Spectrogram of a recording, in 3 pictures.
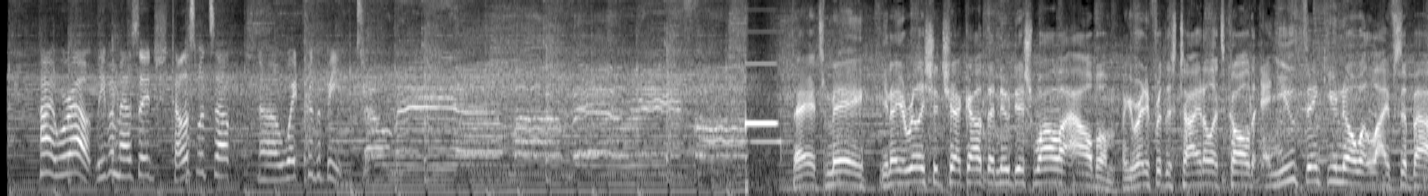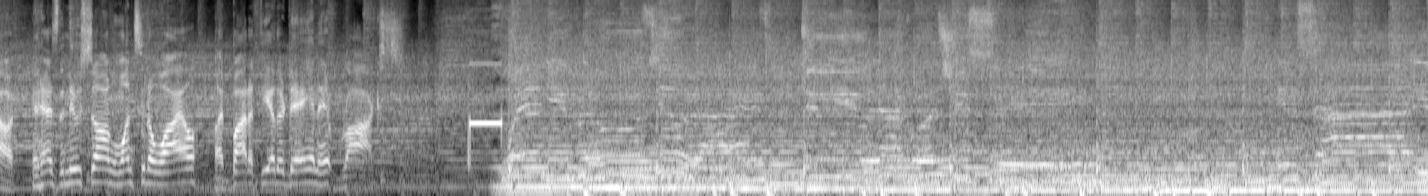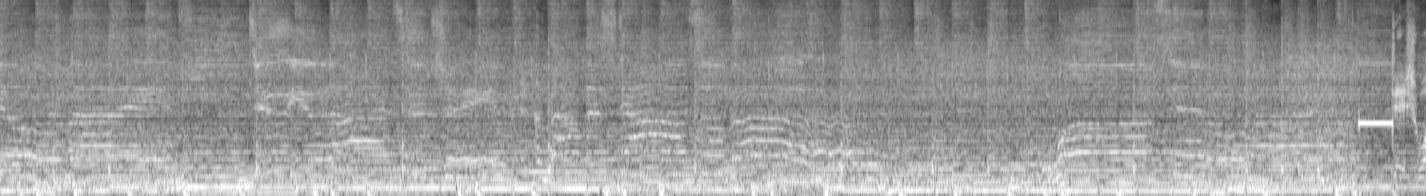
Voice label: Radio Commercials; 1998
